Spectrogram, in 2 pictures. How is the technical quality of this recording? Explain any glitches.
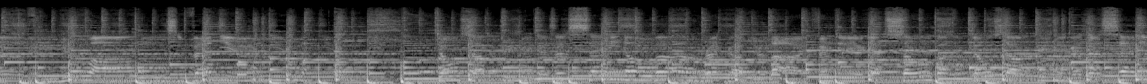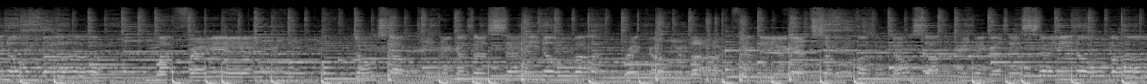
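No technical faults can be heard anywhere in the recording. There are no glitches to explain.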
